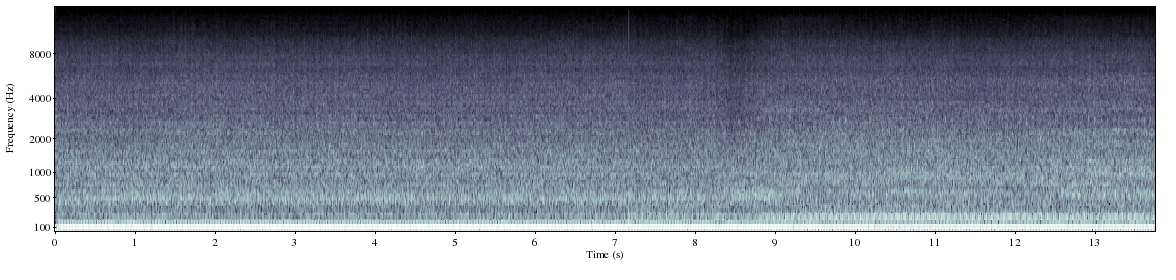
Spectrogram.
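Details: Old SA-200 welder engine after stuck valves repaired, warm after a few minutes running, moisture burning off, no leaks; steady even low hum at constant idle, no miss, knock or hunting; running smooth and healthy.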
